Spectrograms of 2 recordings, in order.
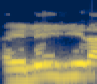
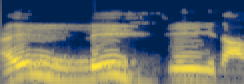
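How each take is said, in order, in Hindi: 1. व्यंजन एक हैं, दबाए नहीं गए। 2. दोनों चिह्नित व्यंजन दोहरे हैं और दबाकर बोले गए हैं। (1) "तो इल्लीना नहीं होगा" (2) "दोनों के ऊपर तशदीद है"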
